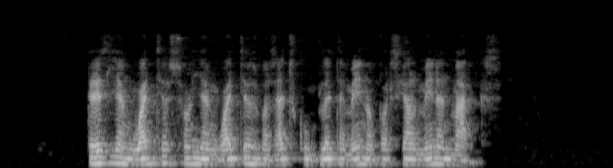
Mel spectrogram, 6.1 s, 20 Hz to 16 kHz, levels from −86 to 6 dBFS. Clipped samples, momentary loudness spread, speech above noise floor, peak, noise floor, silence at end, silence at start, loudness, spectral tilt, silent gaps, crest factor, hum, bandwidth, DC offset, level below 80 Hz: under 0.1%; 6 LU; 59 dB; -4 dBFS; -81 dBFS; 1.25 s; 0.9 s; -22 LUFS; -8.5 dB/octave; none; 20 dB; none; 7.2 kHz; under 0.1%; -60 dBFS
